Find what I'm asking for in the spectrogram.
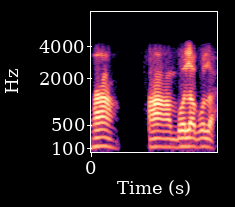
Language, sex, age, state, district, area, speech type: Marathi, male, 18-30, Maharashtra, Washim, rural, conversation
